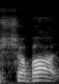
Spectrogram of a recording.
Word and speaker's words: Shabbat: Bet, Tav, it's actually, that means you emphasize the Bet. So instead of Shabbat, it's Shabbat. Or instead of Shabbat, it's Shabbat, and you enunciate the Bet.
